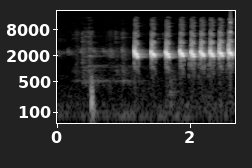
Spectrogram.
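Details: Yellow-vented bulbul in full, lively song, kept as a master recording for teaching young birds: a soft thump, then a run of about nine short, bright chirping notes repeated in quick, steady succession.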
